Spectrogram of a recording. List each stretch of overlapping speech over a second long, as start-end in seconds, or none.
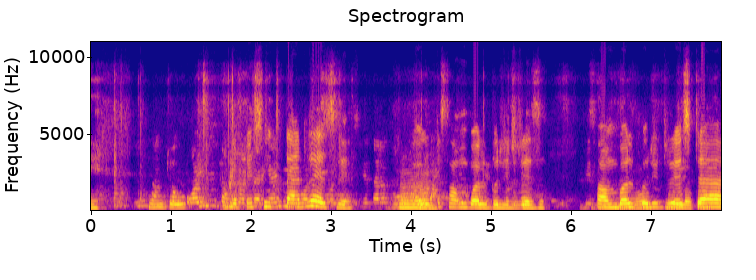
1.8-5.1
